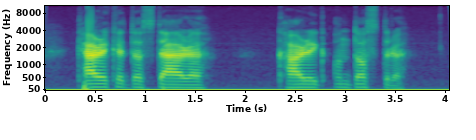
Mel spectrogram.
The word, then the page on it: Carraig an Dostaire: Irish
